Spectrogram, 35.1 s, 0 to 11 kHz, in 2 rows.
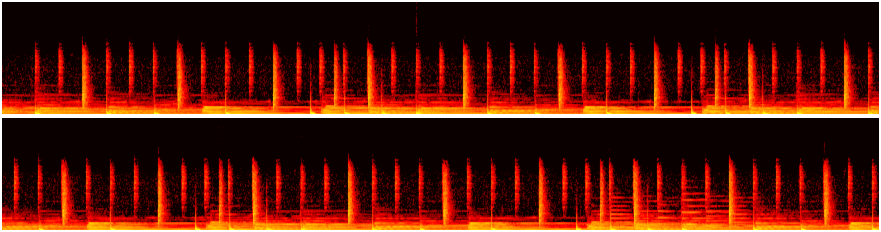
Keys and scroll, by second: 12.7 g, 14.6 z.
